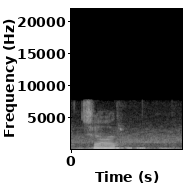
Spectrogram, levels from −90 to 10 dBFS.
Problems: constant background noise, low volume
